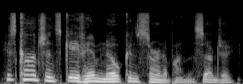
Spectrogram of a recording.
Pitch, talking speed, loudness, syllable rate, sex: 135 Hz, 220 wpm, -16 LUFS, 6.0 syllables/s, male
